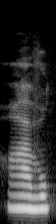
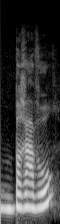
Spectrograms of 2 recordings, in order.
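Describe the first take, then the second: First: The B is made with a very soft contact. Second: The B is made with a firm, clear contact. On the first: "ma bouche va être vraiment, vraiment euh, très, très molle quand je vais dire le, le B" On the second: "Mon B est plus clair"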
